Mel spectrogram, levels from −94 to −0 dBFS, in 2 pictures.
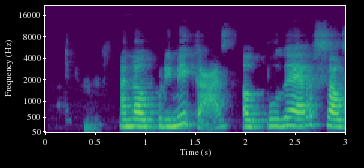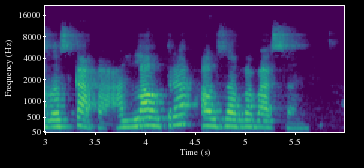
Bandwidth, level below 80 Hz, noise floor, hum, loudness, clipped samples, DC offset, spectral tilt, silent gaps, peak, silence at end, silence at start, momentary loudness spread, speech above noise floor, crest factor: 11.5 kHz; -74 dBFS; -49 dBFS; none; -25 LUFS; under 0.1%; under 0.1%; -4.5 dB/octave; none; -8 dBFS; 0.4 s; 0.4 s; 8 LU; 24 dB; 18 dB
